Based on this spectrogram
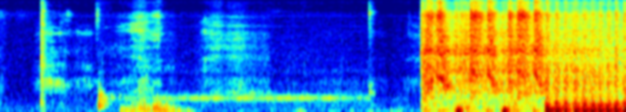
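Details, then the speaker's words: Quad not started for a while, battery a little dead: brief sluggish low starter churning, took a couple cranks, then catches once cranking fast enough and settles into quick steady beat; slow cranking from weak battery. "Battery was a little dead, so it took a couple cranks, but once it cranked fast enough, started right up."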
